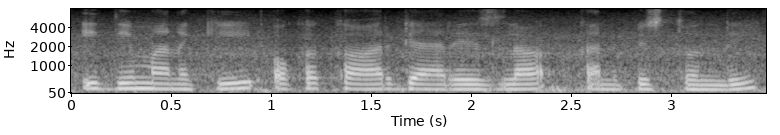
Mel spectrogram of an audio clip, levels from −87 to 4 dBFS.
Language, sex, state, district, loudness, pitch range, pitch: Telugu, female, Telangana, Hyderabad, -14 LUFS, 170-190 Hz, 175 Hz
